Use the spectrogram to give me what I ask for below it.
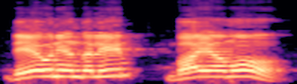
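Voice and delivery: slow, stressed on దేవుని; emphatic call phrase. Shown as a demonstration. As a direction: lead the phrase for the crowd to repeat, slow. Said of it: "చెప్పండి".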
